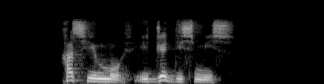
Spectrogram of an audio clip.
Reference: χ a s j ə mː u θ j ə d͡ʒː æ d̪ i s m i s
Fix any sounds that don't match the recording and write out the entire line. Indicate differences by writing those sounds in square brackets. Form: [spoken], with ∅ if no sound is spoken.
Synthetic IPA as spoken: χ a s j ə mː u θ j ə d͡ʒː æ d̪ i s m i s

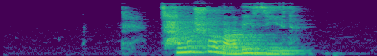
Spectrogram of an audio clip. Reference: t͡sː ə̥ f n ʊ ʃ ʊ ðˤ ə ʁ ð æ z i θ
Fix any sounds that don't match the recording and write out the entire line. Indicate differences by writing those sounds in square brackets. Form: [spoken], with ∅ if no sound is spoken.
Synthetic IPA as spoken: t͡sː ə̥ [ħ] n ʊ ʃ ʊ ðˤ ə ʁ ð [i] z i θ

